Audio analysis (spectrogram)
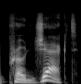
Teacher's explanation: If you say project, emphasizing that first syllable, it's a noun, a physical thing or a plan you're working on. But if you say project, hitting that root really hard, it becomes the active verb of throwing forward. The force shifts just by changing your breath.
